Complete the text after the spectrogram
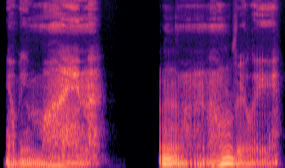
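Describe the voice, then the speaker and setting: Gravelly, very deep nightmare god villain. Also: male voice, sing-song, a little mellow, heavily acted. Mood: mocking delight. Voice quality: gravelly, husky, breathy growl. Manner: slow, taunting, theatrical purring. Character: sadistic possessive male god of nightmares, silky menace. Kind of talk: dramatic audio roleplay villain.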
